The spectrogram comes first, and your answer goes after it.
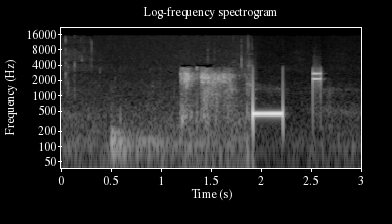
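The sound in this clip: A telephone busy tone follows a cut-off call: muffled line noise and crackle, then a steady electronic tone and a brief higher beep after a short gap.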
